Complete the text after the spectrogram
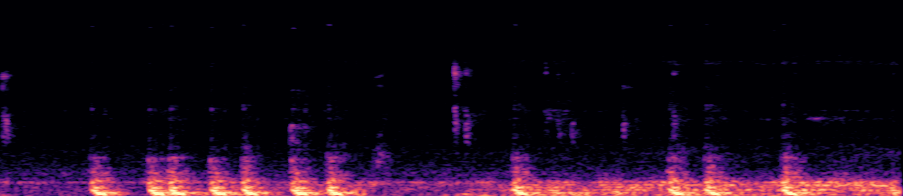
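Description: Pipe segments thud into place one after another.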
